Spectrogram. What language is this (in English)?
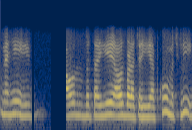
Urdu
